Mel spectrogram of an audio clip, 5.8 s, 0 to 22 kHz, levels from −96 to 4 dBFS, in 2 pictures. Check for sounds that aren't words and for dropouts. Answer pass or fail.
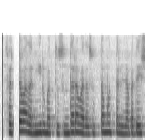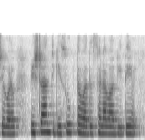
fail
